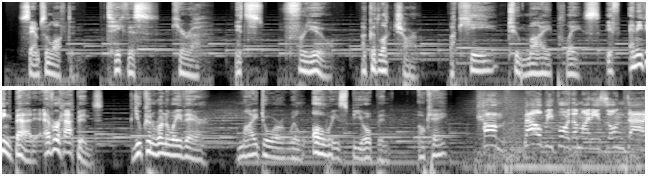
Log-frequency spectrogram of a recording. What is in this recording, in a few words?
demo animation, Voice Over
